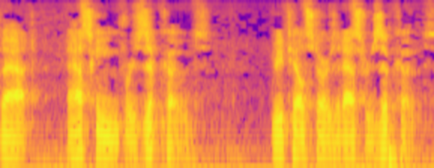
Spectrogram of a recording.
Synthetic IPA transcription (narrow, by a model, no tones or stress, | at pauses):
ðɨɾ | æskɪ̃ŋfə˞zɪp̚kʰoʊdz̥ | ɹitʰeɪlˠstɔɹzðɨɾæskfə˞zɪp̚kʰoʊdz̥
